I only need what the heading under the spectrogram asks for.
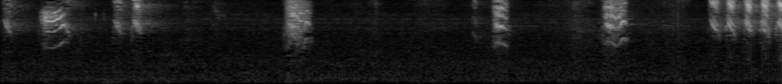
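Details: Female double-collared seedeater calls, used to get males singing: scattered high, sharp chirps, some with falling slurs, at uneven spacing, ending in a quick burst of five rapid high notes.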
